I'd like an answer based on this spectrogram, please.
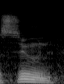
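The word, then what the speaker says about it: cun: being at the distance of a sun which is spelled c-u-n and that's the width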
